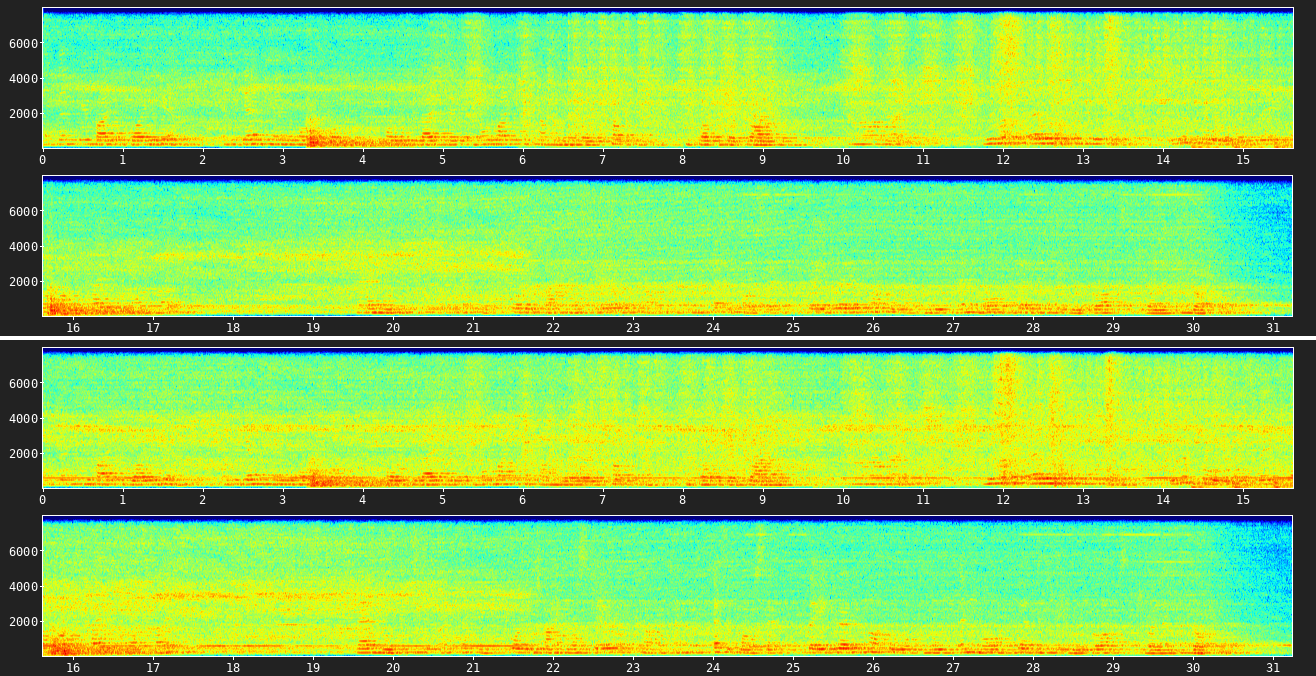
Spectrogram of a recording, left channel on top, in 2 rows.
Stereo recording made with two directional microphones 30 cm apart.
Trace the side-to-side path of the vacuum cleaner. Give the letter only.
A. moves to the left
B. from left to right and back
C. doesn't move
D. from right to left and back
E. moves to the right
A.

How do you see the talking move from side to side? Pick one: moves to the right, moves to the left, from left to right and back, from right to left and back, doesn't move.
from left to right and back.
